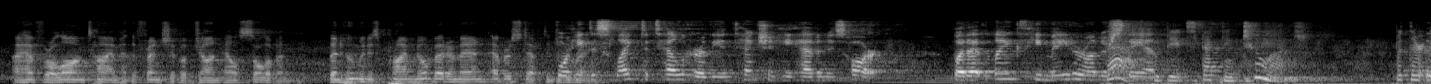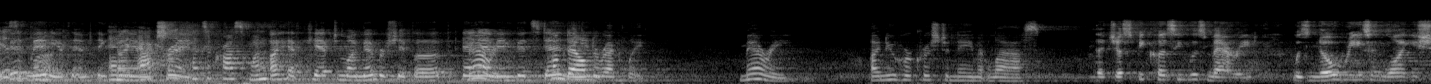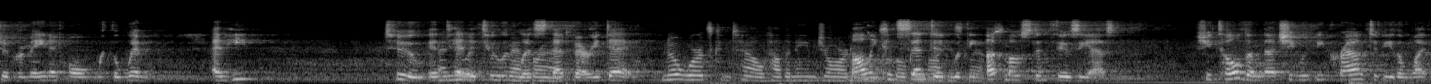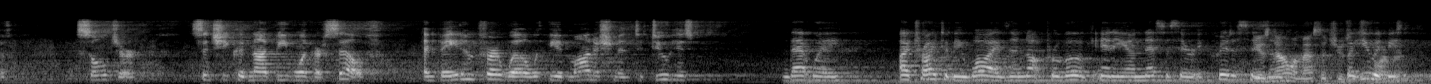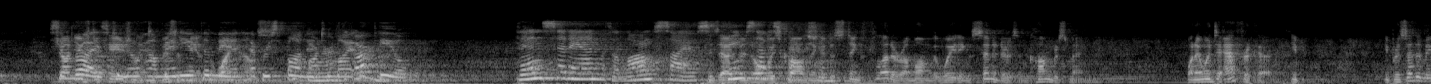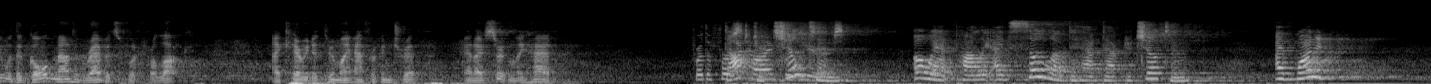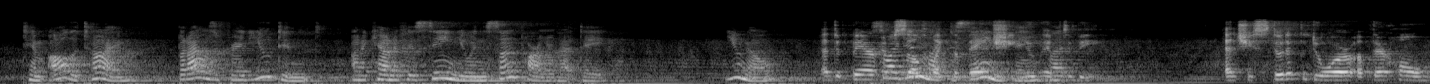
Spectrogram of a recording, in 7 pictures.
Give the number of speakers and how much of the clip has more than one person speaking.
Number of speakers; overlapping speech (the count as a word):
five, about 20%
